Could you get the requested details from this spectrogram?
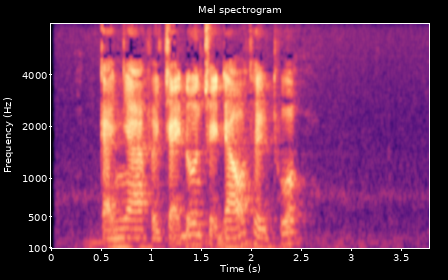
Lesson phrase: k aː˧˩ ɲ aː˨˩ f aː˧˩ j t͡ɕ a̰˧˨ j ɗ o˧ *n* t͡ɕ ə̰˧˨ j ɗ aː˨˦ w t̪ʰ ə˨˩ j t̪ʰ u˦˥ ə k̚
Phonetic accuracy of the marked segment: correct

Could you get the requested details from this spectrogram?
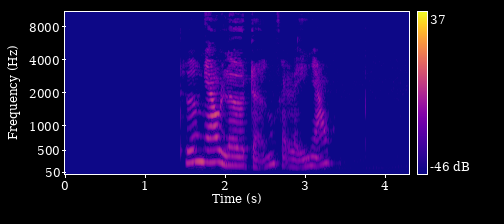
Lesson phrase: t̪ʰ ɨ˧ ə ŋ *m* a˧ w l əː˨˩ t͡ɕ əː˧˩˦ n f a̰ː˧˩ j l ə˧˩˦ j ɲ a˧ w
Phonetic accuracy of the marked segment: incorrect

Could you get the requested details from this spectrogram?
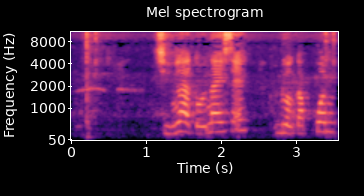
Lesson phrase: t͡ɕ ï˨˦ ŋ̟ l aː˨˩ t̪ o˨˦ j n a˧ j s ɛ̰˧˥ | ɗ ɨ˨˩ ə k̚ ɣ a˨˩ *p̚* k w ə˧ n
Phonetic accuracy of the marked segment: correct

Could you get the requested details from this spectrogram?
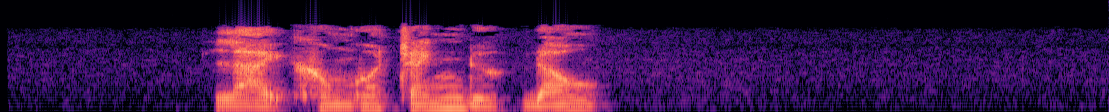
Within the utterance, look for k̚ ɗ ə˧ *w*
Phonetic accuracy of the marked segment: correct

